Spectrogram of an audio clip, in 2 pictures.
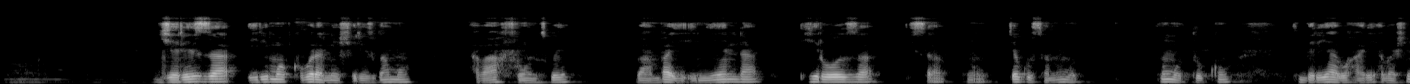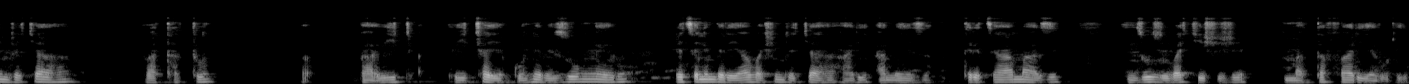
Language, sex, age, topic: Kinyarwanda, male, 18-24, government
